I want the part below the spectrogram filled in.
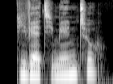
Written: divertimento

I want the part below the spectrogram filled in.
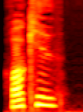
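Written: RÅKID

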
